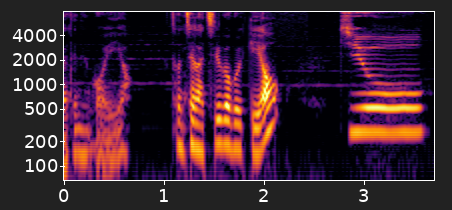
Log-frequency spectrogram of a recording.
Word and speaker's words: 揪: 읽을 때는 오히려 되살려서 오를 넣고 지우가 아닌 지어우 발음이 돼야 되며 후이가 아니라 후에이, 뚠이 아니라 뚠이 돼야 되는 거예요. 전체 같이 읽어볼게요. 揪灰蹲 그 다음 규칙입니다.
